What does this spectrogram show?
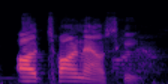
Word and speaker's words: Tarnowski: Tarnowski.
